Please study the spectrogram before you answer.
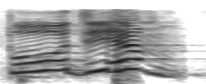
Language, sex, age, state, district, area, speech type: Tamil, female, 30-45, Tamil Nadu, Tirupattur, rural, read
